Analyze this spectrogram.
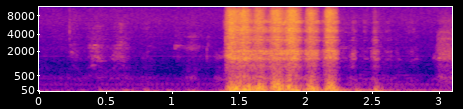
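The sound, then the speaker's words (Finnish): In a radio studio, a person imitating bird calls imitates a crow with a loud, harsh burst of rapid, raspy caws, about a second long, preceded by faint breathy noises and followed by quiet. “Varis.”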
